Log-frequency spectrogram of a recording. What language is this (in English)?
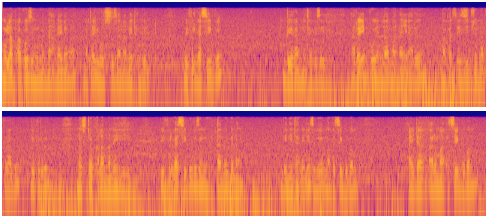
Bodo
